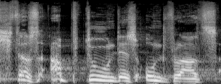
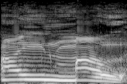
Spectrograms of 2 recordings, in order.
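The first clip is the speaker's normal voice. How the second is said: einmal said with strong, hard stress; 4 semitones higher than usual. Reading a passage aloud to listeners: strong stress on 'einmal'. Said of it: "ich habe ein Wort ganz besonders jetzt betont. Und zwar ist es das Wort einmal".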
